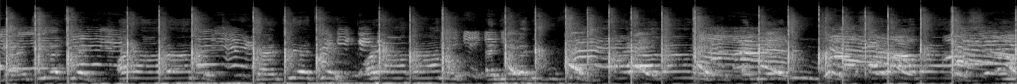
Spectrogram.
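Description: Hands clapping in a quick, steady rhythm while voices sing along.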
